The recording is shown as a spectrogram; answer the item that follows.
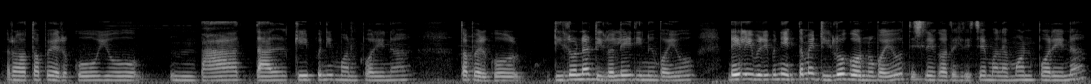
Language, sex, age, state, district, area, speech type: Nepali, female, 30-45, West Bengal, Darjeeling, rural, spontaneous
